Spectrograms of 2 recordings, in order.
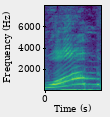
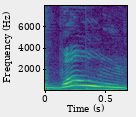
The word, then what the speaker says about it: womb: He forgot the B! He didn't put a B in it! He literally said WOM force! W-O-M force! This fucking... If it had a B, I know how to pronounce womb, chat!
